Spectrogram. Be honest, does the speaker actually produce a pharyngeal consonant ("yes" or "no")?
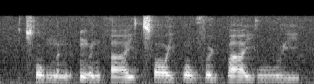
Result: no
